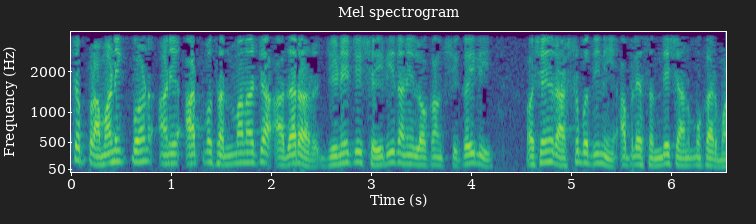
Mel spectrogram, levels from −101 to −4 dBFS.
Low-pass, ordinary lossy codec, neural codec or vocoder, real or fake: 3.6 kHz; none; none; real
